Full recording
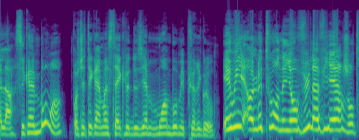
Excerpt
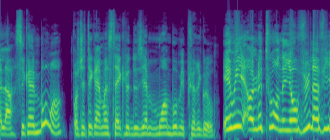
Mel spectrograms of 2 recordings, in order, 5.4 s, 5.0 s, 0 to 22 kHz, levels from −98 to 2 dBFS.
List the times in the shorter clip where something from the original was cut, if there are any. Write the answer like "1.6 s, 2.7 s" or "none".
none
